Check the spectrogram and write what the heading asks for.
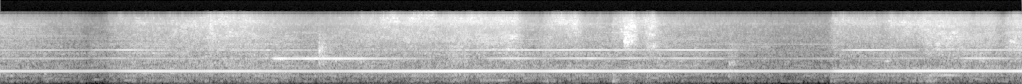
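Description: Vacuum cleaner running: a steady high motor whine over a rushing hiss that swells and drops, dipping briefly and coming back strongly near the end.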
